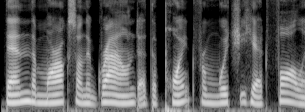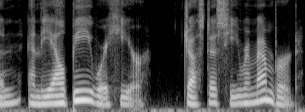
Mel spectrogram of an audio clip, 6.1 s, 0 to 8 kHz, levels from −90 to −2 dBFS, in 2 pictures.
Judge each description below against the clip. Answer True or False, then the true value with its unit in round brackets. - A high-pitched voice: False (165 Hz)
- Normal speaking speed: False (235 wpm)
